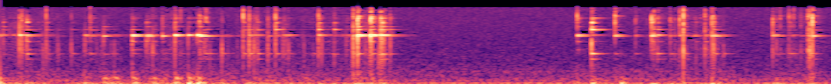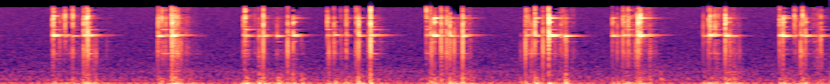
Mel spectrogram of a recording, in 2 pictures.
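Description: Long acrylic nails scratch the raised scale pattern on a hollow pressed glass textured lamp base. Quick bursts of bright, glassy clicking and scraping come in clusters with short pauses, carried over a low hum.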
